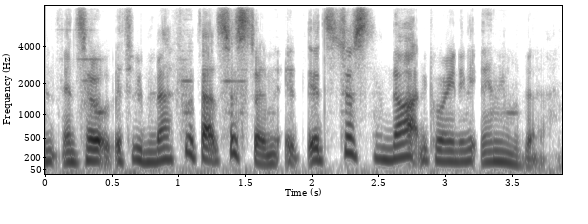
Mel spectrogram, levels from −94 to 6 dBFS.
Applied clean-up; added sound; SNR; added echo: neural diffusion model UNIVERSE++.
